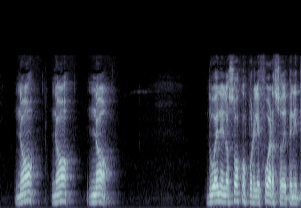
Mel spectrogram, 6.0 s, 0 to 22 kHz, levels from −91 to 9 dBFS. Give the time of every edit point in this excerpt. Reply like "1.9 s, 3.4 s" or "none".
none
